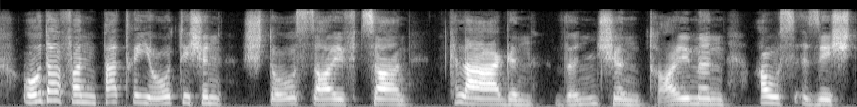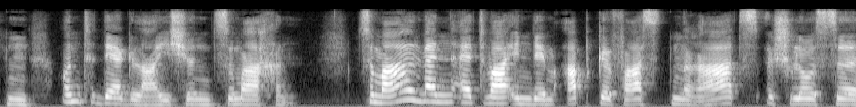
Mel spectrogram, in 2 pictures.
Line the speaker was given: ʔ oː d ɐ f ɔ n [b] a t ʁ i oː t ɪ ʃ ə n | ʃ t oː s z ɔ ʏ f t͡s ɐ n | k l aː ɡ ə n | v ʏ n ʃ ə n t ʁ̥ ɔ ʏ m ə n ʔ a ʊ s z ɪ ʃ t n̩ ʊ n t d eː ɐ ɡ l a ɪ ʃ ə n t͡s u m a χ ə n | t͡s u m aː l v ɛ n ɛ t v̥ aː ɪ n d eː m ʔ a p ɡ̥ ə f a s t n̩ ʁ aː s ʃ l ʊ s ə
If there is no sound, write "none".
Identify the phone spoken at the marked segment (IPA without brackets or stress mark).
p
